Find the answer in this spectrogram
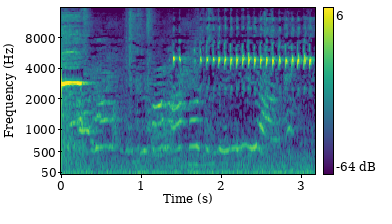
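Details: After a brief whistle and soft murmuring, a plain prinia starts a fast, steady series of sharp high pips that keeps repeating to the end.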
